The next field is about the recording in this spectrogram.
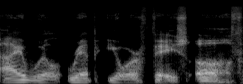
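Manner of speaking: deep, slow, low, drawn-out menacing voice. Retelling a big man's quiet threat in a low voice. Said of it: "low voice guy".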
